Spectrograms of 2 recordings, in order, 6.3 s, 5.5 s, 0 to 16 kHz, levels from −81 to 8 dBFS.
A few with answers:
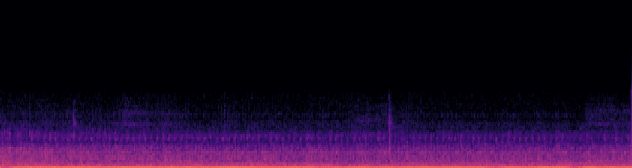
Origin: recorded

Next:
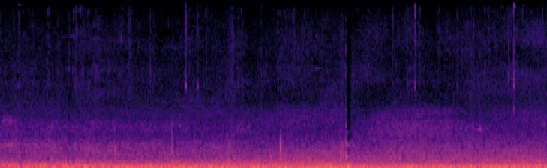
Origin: recorded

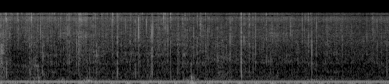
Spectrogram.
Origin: recorded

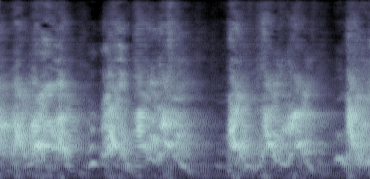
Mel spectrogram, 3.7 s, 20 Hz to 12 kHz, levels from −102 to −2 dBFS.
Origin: remade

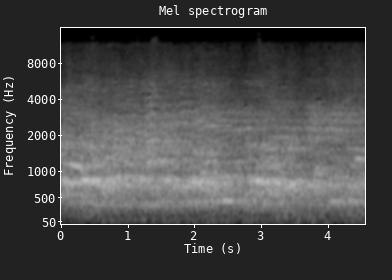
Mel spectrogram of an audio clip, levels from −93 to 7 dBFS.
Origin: recorded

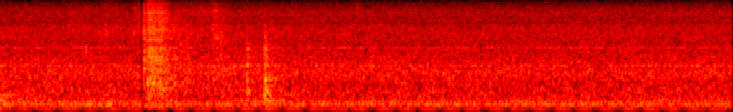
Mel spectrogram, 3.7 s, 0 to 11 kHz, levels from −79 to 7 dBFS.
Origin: recorded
